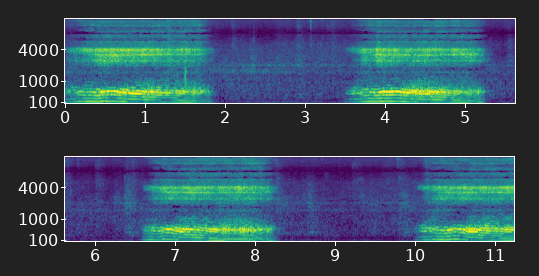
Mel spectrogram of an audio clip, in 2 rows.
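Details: ASMR recording of a sleeping man (boyfriend) snoring: loud rattling snores on each inhalation, about 18 a minute, quiet pauses between, soft rain in background.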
